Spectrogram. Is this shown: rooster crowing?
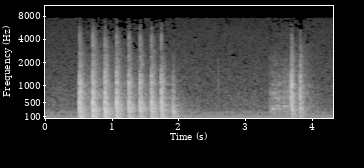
no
